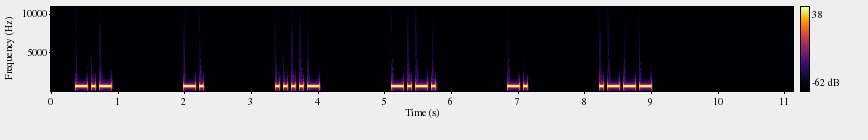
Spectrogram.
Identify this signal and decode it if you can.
Morse code, heard as a keyed tone, about 21 wpm, spaced as for 7 wpm, 700 Hz. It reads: KN4CNJ
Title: USA Call Signs - 6 Characters - 6x Character Spacing - 20wpm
